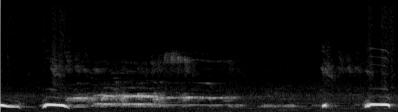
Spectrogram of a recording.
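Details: Decoy spotted dove, 'giọng thổ' singing style, calling to draw wild doves into calling: arched coos at start and end framing a layered, steady murmured tone with a higher overlapping line.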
